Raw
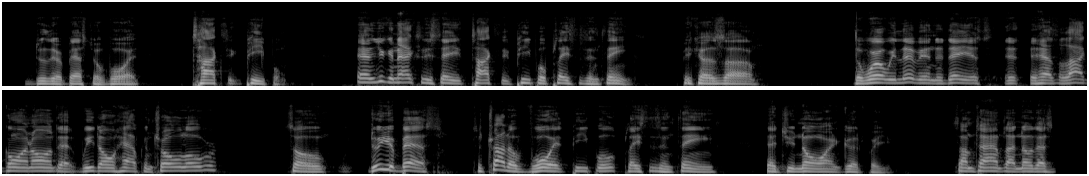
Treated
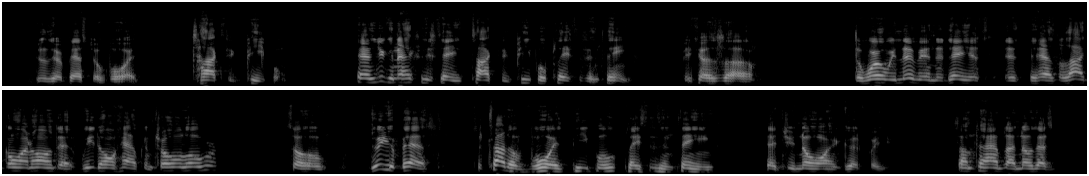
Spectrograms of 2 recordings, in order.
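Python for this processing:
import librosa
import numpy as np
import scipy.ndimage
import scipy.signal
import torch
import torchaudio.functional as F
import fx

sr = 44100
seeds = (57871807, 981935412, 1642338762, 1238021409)

y = fx.bessel_highpass(x, sr, hz=fx.steps((0.0, 500.0), (15.92, 250.0), (17.91, 460.0)), order=4)
y = 10.0 ** (-14.5 / 20.0) * np.tanh(y / 10.0 ** (-14.5 / 20.0))
y = fx.stagger_phaser(y, sr, hz=5.9)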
